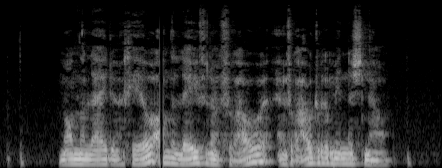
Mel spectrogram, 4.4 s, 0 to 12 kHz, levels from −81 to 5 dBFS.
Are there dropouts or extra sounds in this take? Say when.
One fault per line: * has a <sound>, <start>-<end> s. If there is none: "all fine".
* has a dropout, 1.6-1.6 s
